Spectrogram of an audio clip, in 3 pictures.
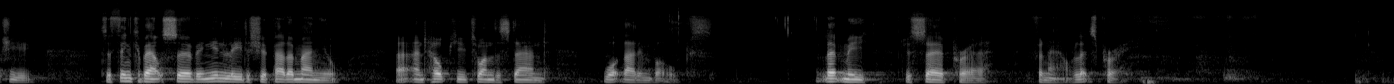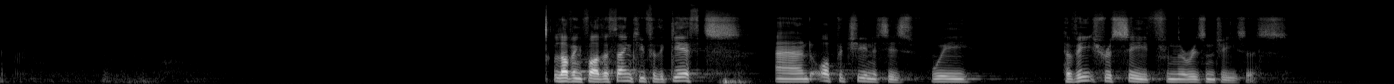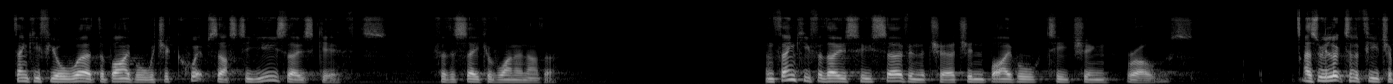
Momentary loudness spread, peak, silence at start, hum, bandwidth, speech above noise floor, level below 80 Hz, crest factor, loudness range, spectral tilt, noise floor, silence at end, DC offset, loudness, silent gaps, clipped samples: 18 LU; 0 dBFS; 0 s; none; 16.5 kHz; 51 dB; -74 dBFS; 28 dB; 12 LU; -5 dB/octave; -77 dBFS; 0 s; under 0.1%; -27 LUFS; none; under 0.1%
